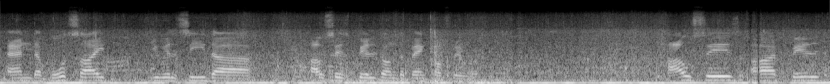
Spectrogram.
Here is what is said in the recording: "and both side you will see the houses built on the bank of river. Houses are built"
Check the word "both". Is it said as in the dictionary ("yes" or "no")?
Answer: no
